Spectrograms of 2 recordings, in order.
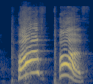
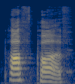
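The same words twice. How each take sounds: First: It is said with lots of gusto. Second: It is said flatly, without much energy.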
